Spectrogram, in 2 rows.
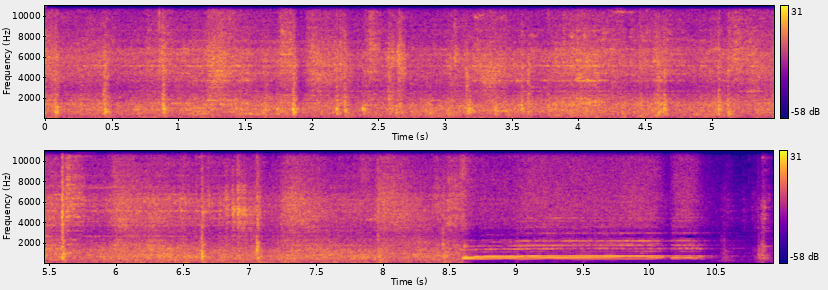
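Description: Steam-hauled narrow-gauge train running, heard from the carriage: a steady rumble with the clicking of wheels over rail joints. About a second and a half before the end the running noise cuts off suddenly and the Baldwin 4-6-2 locomotive's chime whistle sounds, several notes held together.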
